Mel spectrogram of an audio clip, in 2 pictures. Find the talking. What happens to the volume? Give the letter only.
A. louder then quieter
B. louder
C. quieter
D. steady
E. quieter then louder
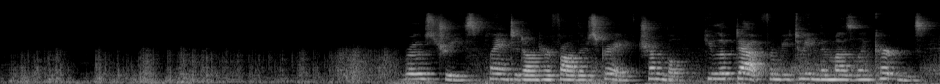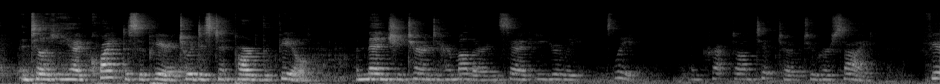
C.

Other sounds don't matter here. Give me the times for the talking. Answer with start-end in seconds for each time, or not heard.
4.0-18.7.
